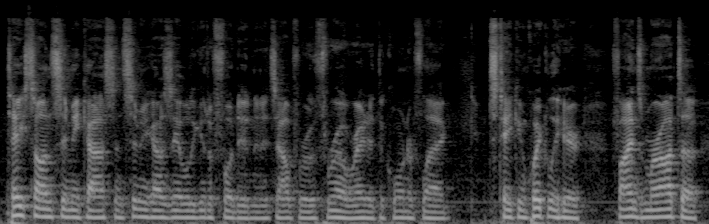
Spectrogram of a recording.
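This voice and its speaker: Speaking quickly at a medium pitch with fairly even intonation, a man delivers live football play-by-play. He describes the action as it happens in short, clipped, present-tense phrases.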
